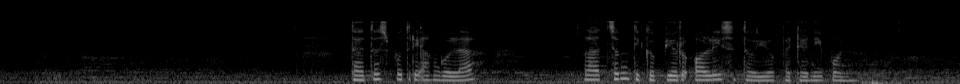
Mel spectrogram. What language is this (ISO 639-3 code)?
jav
